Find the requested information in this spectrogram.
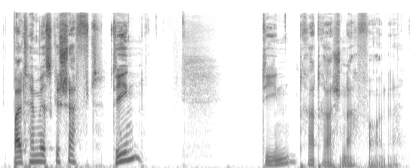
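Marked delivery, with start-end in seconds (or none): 0.1-1.4 high, lively teacher's call. A narrator's reading. Lupin calls Dean up next, calling out. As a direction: urge them on, voice pitched up. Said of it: "rief Lupin".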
